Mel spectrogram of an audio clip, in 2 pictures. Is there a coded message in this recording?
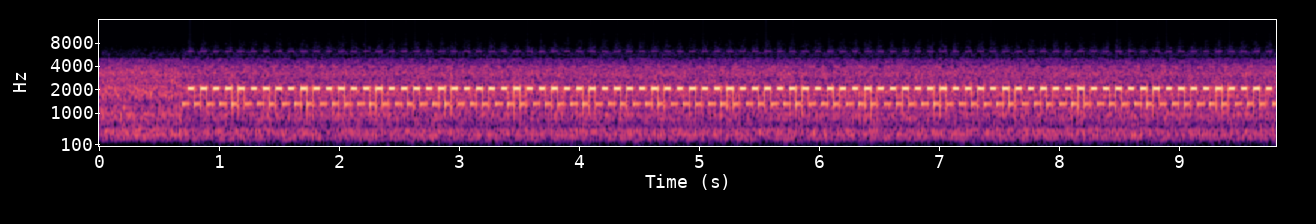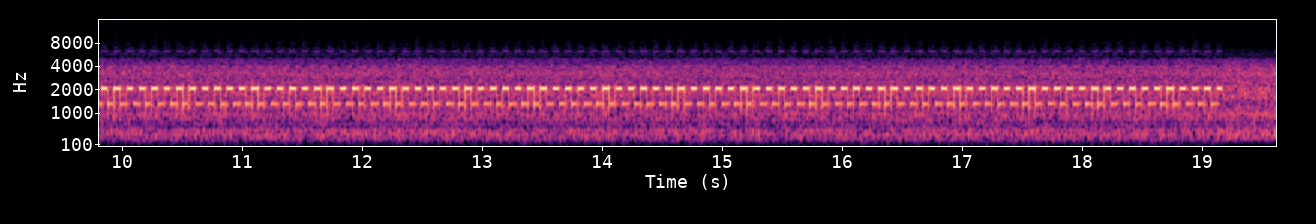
No, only a tone that alternates evenly between two pitches, with radio hiss and a squelch burst at the end.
